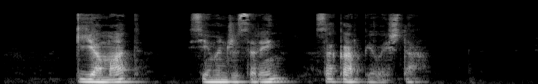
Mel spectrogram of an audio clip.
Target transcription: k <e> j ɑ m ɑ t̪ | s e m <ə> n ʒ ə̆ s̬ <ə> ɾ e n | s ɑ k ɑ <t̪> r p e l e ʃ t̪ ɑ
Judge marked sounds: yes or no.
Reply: no, yes, yes, no

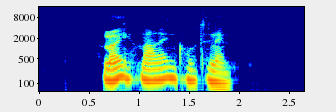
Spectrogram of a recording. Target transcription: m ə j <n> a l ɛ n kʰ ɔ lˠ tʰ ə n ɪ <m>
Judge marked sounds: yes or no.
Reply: no, yes

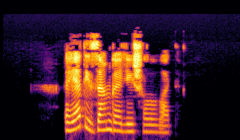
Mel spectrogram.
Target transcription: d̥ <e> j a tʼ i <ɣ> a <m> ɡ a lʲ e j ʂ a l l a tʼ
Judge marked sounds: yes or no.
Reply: no, no, yes

